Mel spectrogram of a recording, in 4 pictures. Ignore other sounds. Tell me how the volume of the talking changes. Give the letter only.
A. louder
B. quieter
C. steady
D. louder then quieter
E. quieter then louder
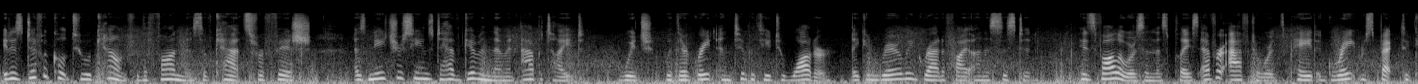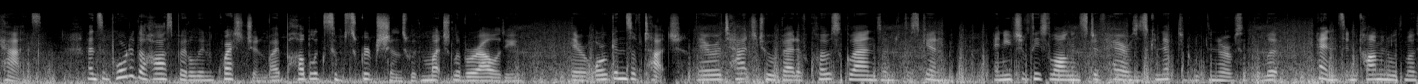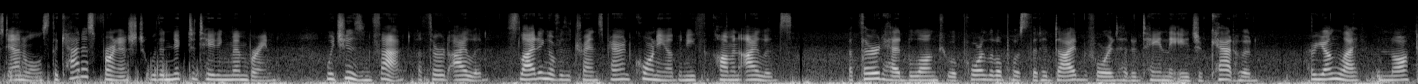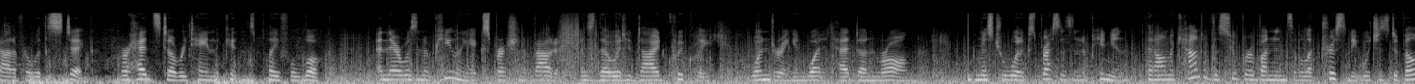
C.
